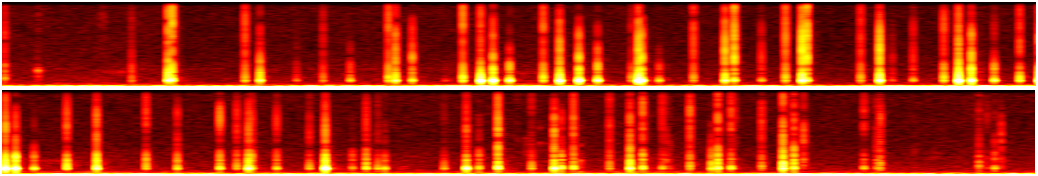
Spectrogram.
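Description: Long nails tap and scratch the back and sides of a smartphone with a glass screen in a solid white plastic case. Rapid, sharp, dry clicks with almost no ring rise over a soft scratching hiss and a steady low hum, with bright, crisp edges on each tap.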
